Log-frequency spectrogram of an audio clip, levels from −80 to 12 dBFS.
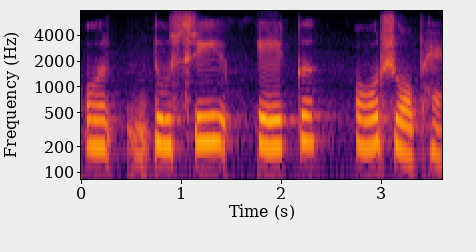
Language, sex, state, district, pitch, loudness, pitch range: Hindi, female, Himachal Pradesh, Shimla, 210 Hz, -15 LUFS, 205-225 Hz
